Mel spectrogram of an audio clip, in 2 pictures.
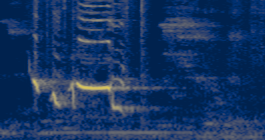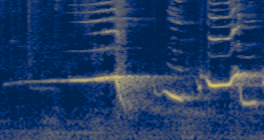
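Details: Persistent black-naped oriole song used as a training recording for reluctant caged orioles. Liquid whistled notes lead into a long, even whistle that swells, then ends in a harsh burst and more fluty phrases.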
